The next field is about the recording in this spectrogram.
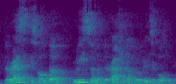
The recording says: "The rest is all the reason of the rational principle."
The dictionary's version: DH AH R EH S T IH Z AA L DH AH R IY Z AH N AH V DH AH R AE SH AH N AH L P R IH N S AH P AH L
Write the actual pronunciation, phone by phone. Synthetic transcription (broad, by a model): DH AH R EH S T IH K AA L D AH R IY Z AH N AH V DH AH R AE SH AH N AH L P R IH N S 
